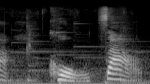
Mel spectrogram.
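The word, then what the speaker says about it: 口罩: คะ หน้า จาก อนามัย ภาษา จีน ออก เสียง ว่า โขง เจ้า โคงส้าง คือ หน้า กาก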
